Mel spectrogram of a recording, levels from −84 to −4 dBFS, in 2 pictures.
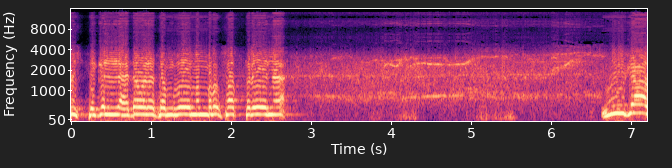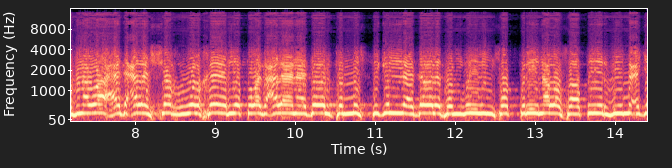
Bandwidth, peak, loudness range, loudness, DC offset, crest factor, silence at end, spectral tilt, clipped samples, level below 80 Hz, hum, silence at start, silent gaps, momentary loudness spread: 14.5 kHz; 0 dBFS; 12 LU; -6 LUFS; under 0.1%; 6 dB; 0 s; -6 dB/octave; 0.4%; -38 dBFS; none; 0 s; none; 16 LU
